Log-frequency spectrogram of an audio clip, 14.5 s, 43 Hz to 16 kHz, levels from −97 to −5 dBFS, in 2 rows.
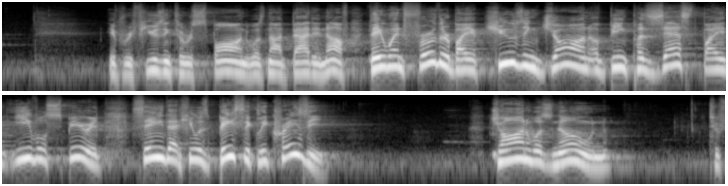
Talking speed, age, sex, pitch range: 130 wpm, 30-49, male, 135-190 Hz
